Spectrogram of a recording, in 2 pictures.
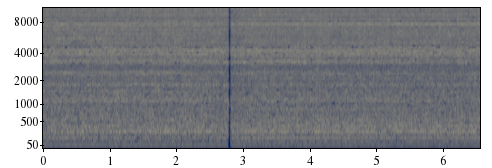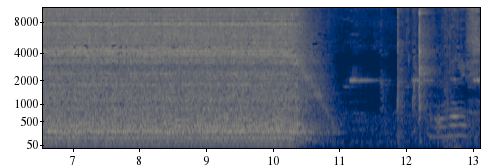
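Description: Béaba Babycook baby-food maker's blender motor running steadily as it purées steamed apple and pear, then winding down and stopping about ten seconds in.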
